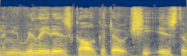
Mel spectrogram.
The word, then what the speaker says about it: Gal Gadot: It is once and for all Gal Gadot.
